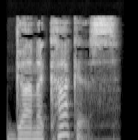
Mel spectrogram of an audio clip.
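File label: "gonococcus", British English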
